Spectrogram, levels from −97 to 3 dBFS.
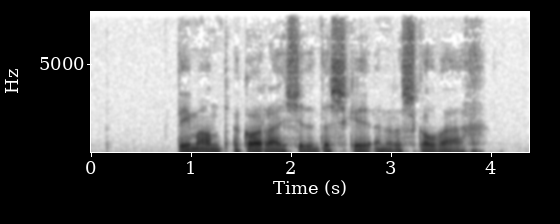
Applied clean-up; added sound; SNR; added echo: none; none; none; none.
